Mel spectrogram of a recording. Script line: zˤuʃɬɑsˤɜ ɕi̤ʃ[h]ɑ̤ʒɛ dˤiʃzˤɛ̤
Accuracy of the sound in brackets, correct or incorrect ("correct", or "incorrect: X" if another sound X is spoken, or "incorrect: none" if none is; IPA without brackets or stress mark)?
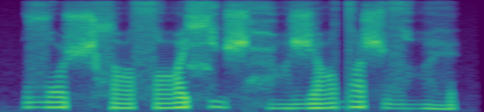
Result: incorrect: ħ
